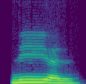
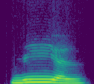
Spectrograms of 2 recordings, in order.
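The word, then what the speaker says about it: 리을: Lalu ada liel, liel, ini huruf R atau L.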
